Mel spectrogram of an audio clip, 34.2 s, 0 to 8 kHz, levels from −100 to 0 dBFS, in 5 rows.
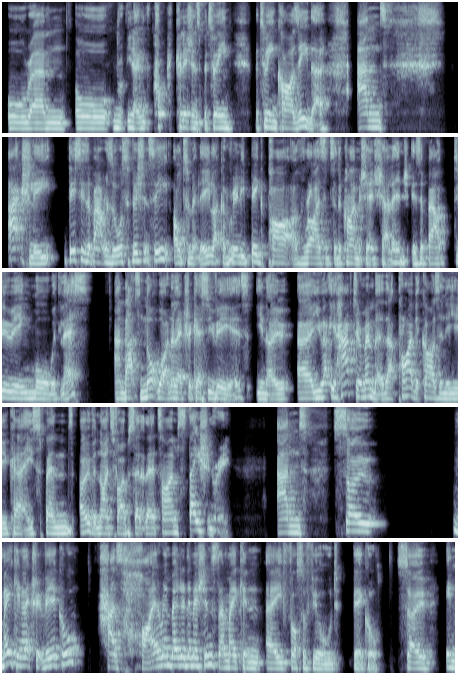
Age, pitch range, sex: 20-39, 130-170 Hz, male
